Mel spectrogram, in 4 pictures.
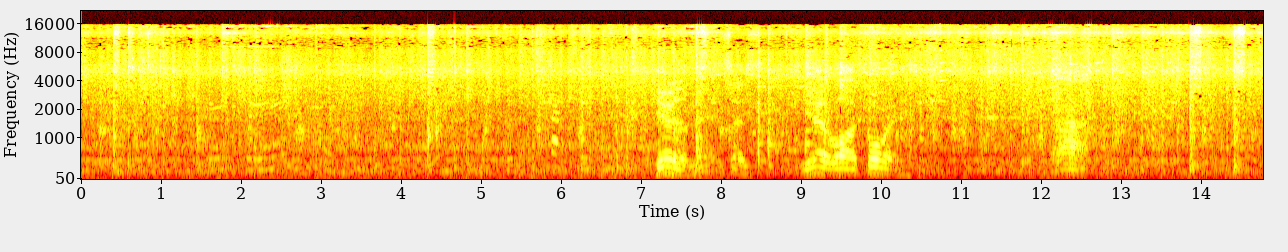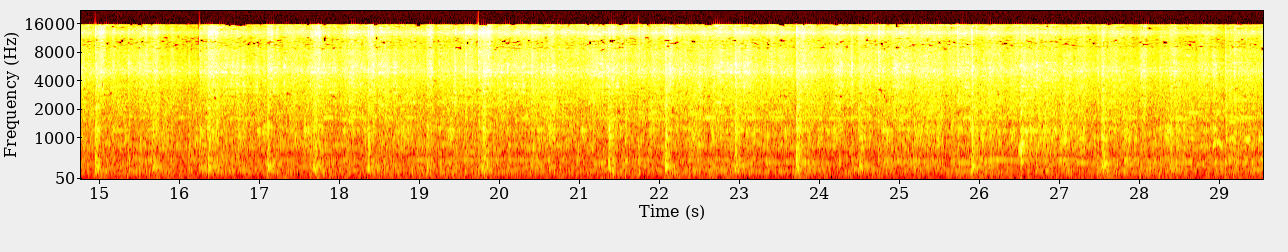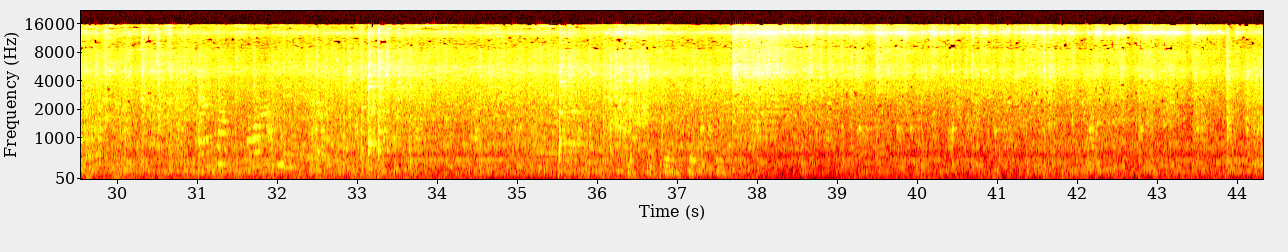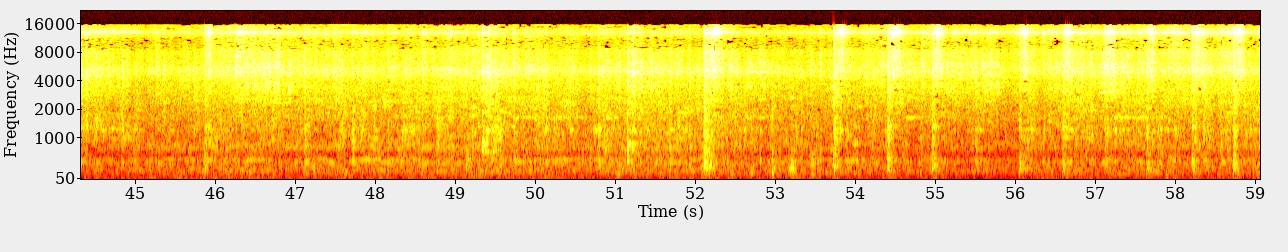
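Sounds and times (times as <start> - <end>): coins clinking in a machine: 0.0 - 59.0.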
